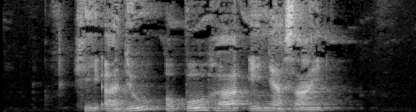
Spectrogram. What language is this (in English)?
Guarani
